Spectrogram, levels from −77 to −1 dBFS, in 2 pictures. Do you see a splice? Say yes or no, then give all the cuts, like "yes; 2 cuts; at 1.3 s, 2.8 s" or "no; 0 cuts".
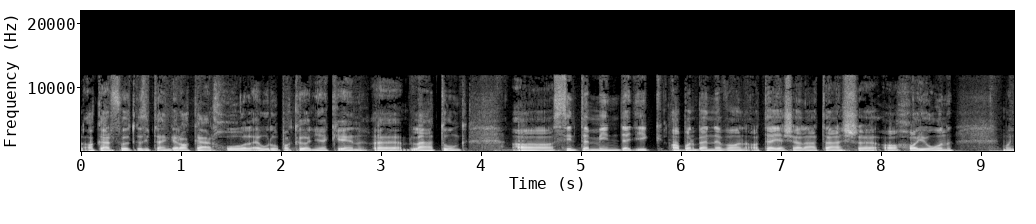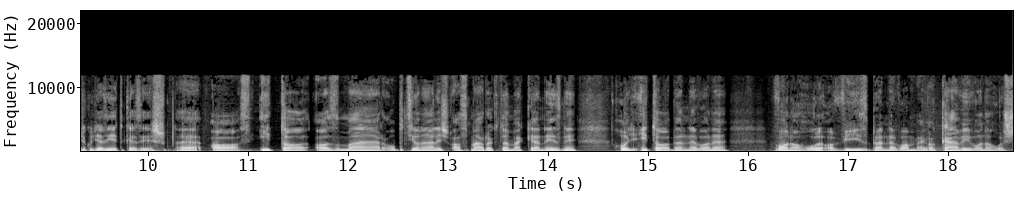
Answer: yes; 1 cut; at 9.2 s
